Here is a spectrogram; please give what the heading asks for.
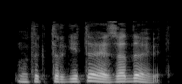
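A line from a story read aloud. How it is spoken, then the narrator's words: Uncertain. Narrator (Russian): сказал Олег неуверенно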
